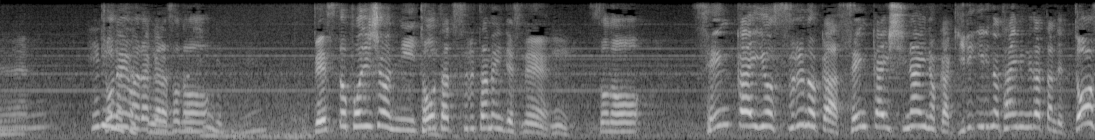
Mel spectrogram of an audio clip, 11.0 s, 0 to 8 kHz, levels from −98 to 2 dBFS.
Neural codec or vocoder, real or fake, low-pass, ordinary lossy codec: none; real; 7.2 kHz; none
